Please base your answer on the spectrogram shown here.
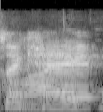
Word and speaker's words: Calliope: You can correct me on the pronunciation, Elizabeth. If I think it's Calliope. It's Calliope.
